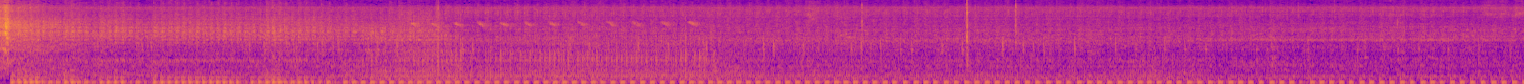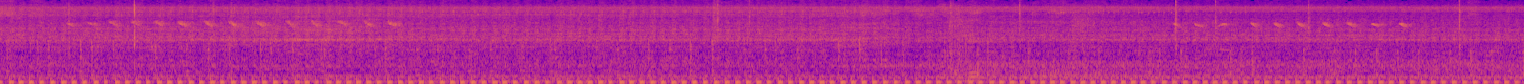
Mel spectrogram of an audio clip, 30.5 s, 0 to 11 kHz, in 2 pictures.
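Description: Honda Wave 100's small single-cylinder four-stroke engine idling just after starting: a little uneven for the first few seconds, then a steady, even idle. Three short runs of faint high chirping sound in the background.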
